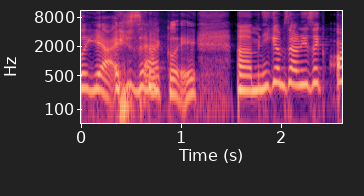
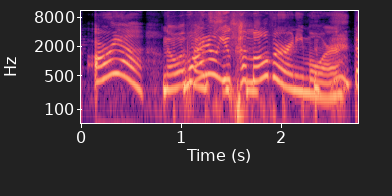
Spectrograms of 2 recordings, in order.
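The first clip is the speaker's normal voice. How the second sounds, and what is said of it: Good imitation of a character's voice. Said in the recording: “That was a really good Malcolm impression.”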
